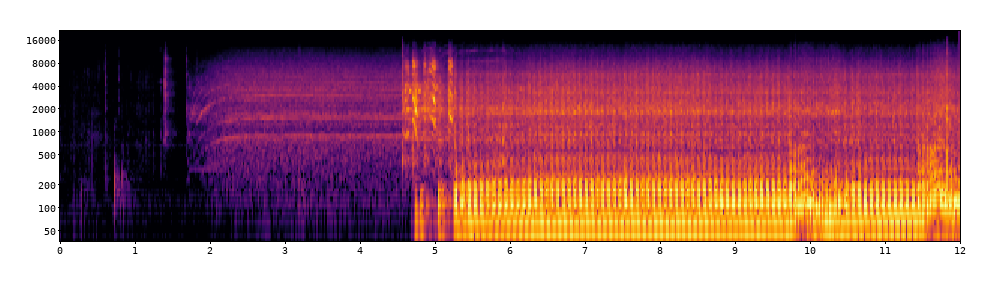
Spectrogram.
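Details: A motorcycle engine starts up and runs with a loud, steady, rapidly pulsing roar, and no animal voice is heard.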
